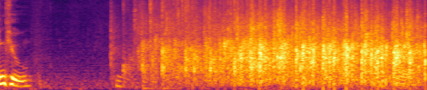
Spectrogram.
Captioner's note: applause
